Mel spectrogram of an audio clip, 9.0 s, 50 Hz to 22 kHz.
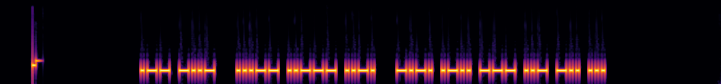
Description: Morse code, heard as a keyed tone, about 30 wpm, 700 Hz. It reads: WX 32F CLOUDS
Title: Practice QSO - Exchange 2 - Info - 30wpm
